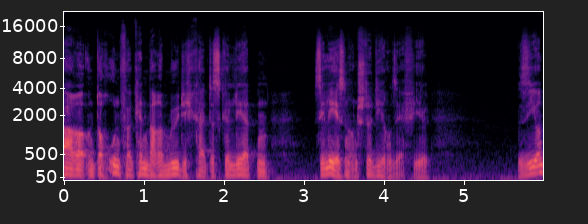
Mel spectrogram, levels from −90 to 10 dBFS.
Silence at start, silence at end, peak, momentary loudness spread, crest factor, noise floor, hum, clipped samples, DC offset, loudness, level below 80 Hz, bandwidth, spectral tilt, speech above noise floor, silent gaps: 0 s; 0 s; -10 dBFS; 14 LU; 20 dB; -63 dBFS; none; under 0.1%; under 0.1%; -31 LUFS; -48 dBFS; 17 kHz; -5.5 dB/octave; 33 dB; none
